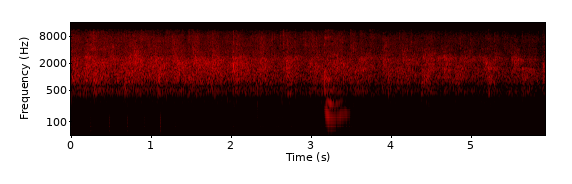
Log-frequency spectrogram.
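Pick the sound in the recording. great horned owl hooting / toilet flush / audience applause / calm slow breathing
audience applause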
